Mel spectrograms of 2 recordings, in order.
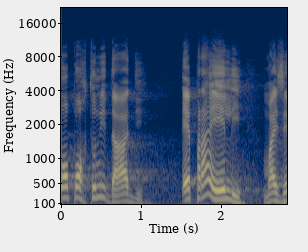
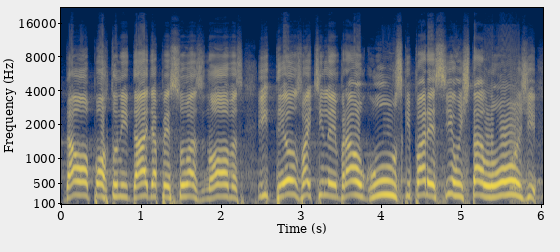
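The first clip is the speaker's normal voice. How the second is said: pregação inflamada; 6 semitones higher, 17 dB louder than usual. Real, not acted. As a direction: exhort the congregation at full voice. Pregador exorta com força. (pregação em voz alta e inflamada)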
